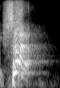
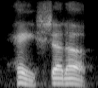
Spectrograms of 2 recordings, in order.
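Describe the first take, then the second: First: "Shut up" yelled high and loud; sharp shouted shut up. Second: Said in the usual way. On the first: Shown as a demonstration. Arguing on a podcast, the harsh way to say it, yelled. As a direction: snap "Shut up" at full volume. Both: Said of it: "it's the same thing".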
